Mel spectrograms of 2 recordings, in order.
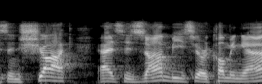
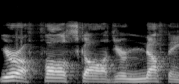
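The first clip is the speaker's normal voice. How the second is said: put-on condescending villain voice. Retelling a comic scene where Thanos talks down to Doom: imitating Thanos talking down. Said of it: "he's talking down to Doom".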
